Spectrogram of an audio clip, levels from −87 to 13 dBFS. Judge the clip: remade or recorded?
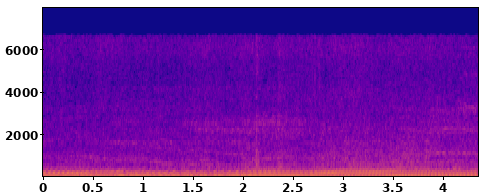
recorded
